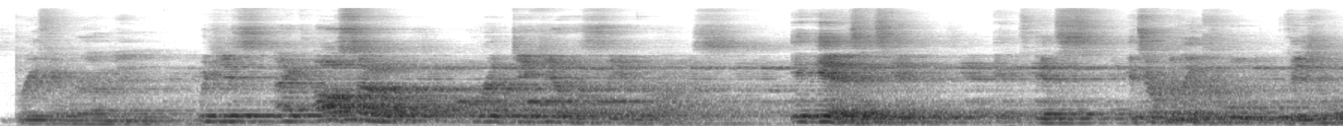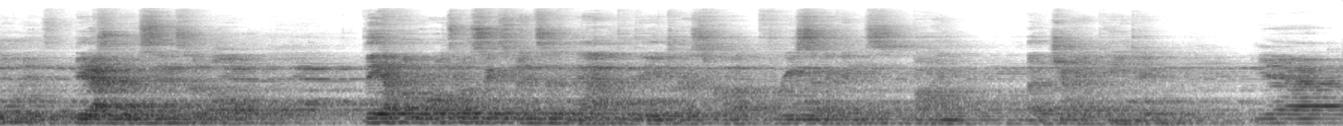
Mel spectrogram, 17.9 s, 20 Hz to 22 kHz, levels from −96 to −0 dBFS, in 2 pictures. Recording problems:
echo of what is said; strong; throughout; 470 ms later, 10 dB below the speech
room echo; strong; dies away in 1.7 s
off-mic speech; far

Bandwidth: 16.5 kHz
